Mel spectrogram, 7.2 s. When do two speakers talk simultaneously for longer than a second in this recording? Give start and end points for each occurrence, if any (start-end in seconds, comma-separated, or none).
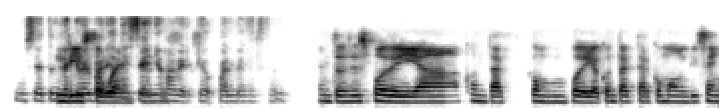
0.5-1.9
